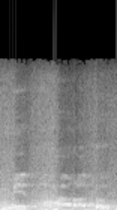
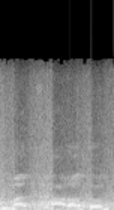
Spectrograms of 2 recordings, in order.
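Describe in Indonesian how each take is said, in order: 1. Suku kata pertama memiliki vokal i. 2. Suku kata pertama memiliki vokal a. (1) "boleh juga dengan kasrah mim" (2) "dibaca dengan fathah mim"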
